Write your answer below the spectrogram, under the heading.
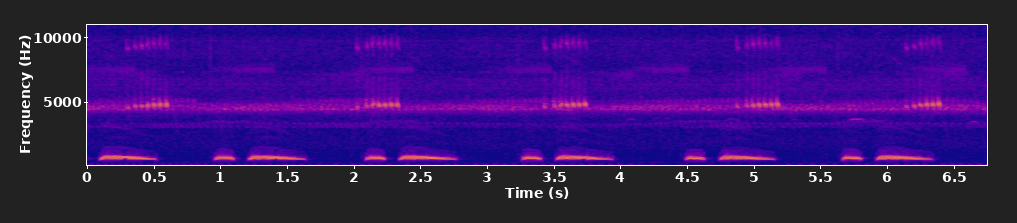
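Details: Spotted dove used as a trapping decoy, its voice of the 'đồng son' style: a short clipped note then a longer, slightly falling coo, paired phrases repeated about once a second, over a steady low rumble and a thin high whine.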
